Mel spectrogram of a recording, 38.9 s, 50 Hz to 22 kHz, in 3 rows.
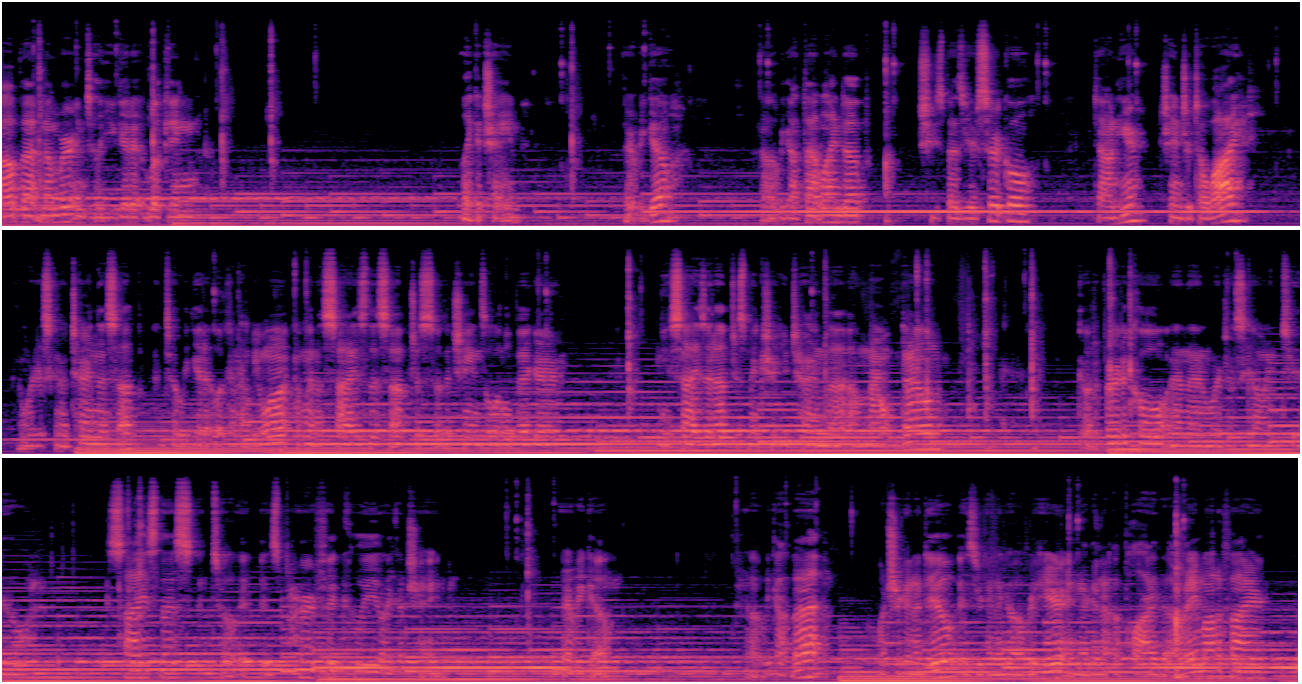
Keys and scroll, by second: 15.9 s, 22.1 KP_7, 27.1 s.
